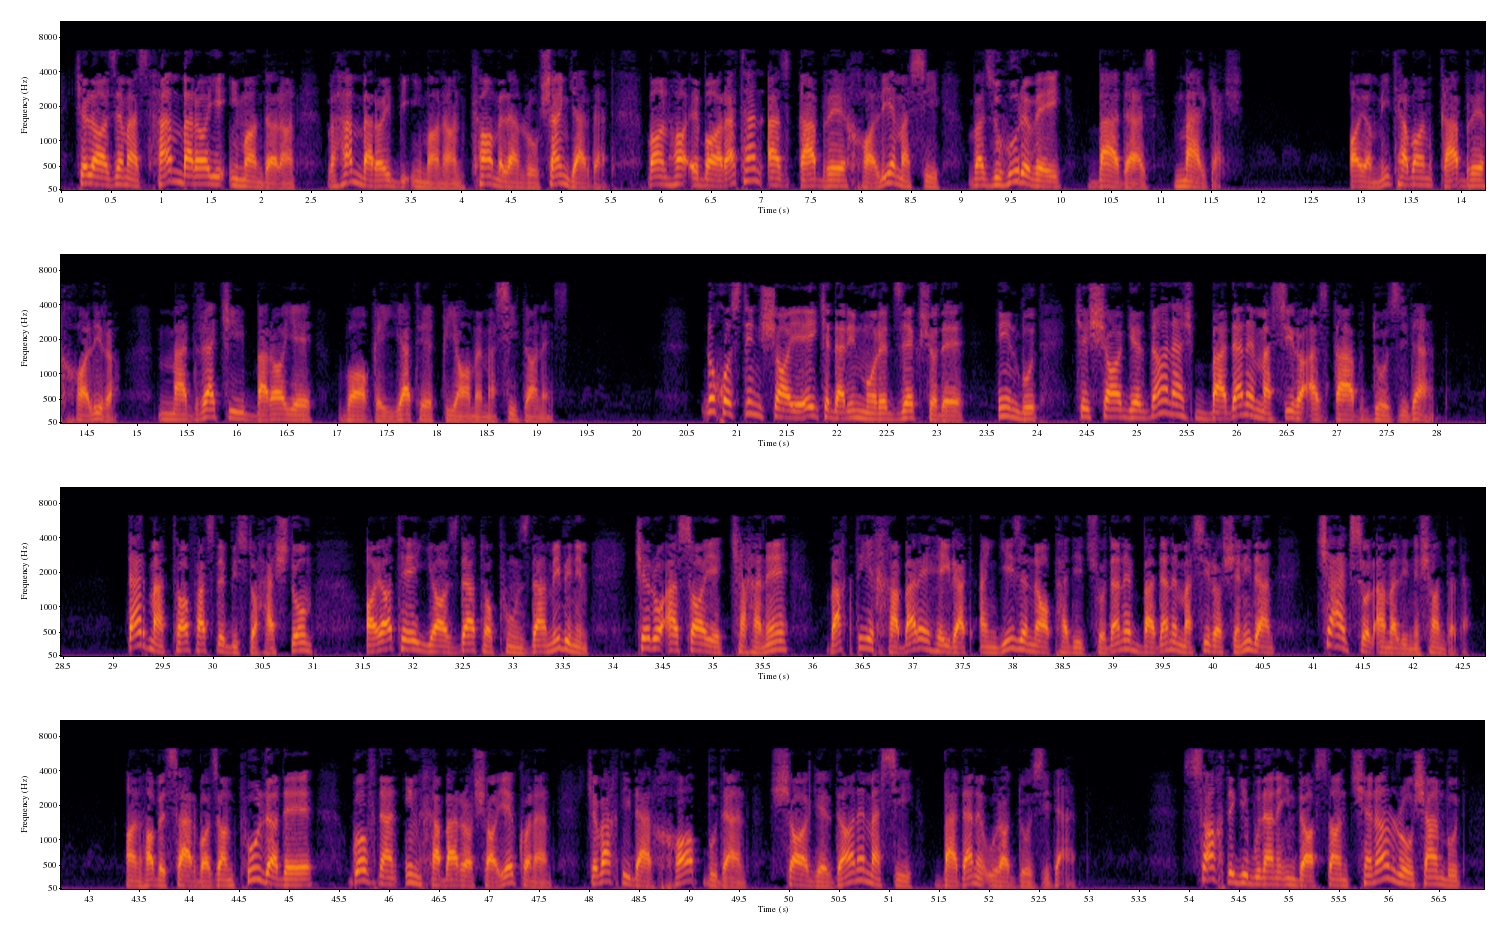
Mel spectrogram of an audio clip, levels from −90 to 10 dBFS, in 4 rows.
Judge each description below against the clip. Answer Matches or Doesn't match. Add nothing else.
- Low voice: Matches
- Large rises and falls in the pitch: Matches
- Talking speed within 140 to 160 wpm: Doesn't match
